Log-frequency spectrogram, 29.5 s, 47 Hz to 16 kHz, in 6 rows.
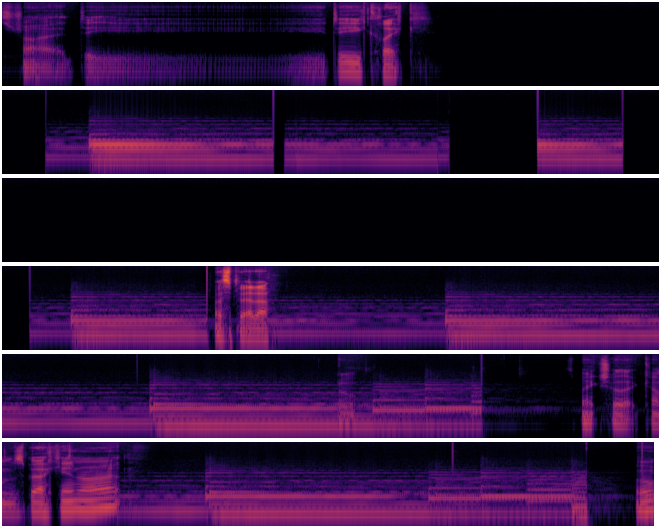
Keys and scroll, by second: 15.2 space, 16.5 space, 16.8 space, 20.1 super+[, 20.4 super+[, 20.8 super+[, 22.8 super+\, 23.0 super+], 23.1 super+], 25.1 f, 25.4 space, 26.3 F8, 27.9 F7, 29.2 super+=.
